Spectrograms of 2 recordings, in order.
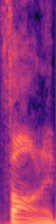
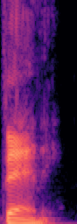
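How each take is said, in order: First: The first vowel sounds like the one in caught. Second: The first vowel sounds like the one in cat. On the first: The speaker calls it wrong. "not Fawny. There's no W. There's no U" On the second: The speaker calls it right. "F A N I, Fanny"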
